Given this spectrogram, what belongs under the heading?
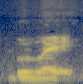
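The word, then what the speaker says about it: boule: ever heard of boulay it's spelled b-o-u-l-e bulay and it actually goes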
